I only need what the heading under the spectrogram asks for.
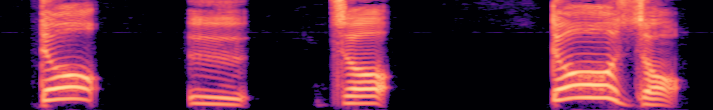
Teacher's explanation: So, rising, falling. ど is high and うぞ is low.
